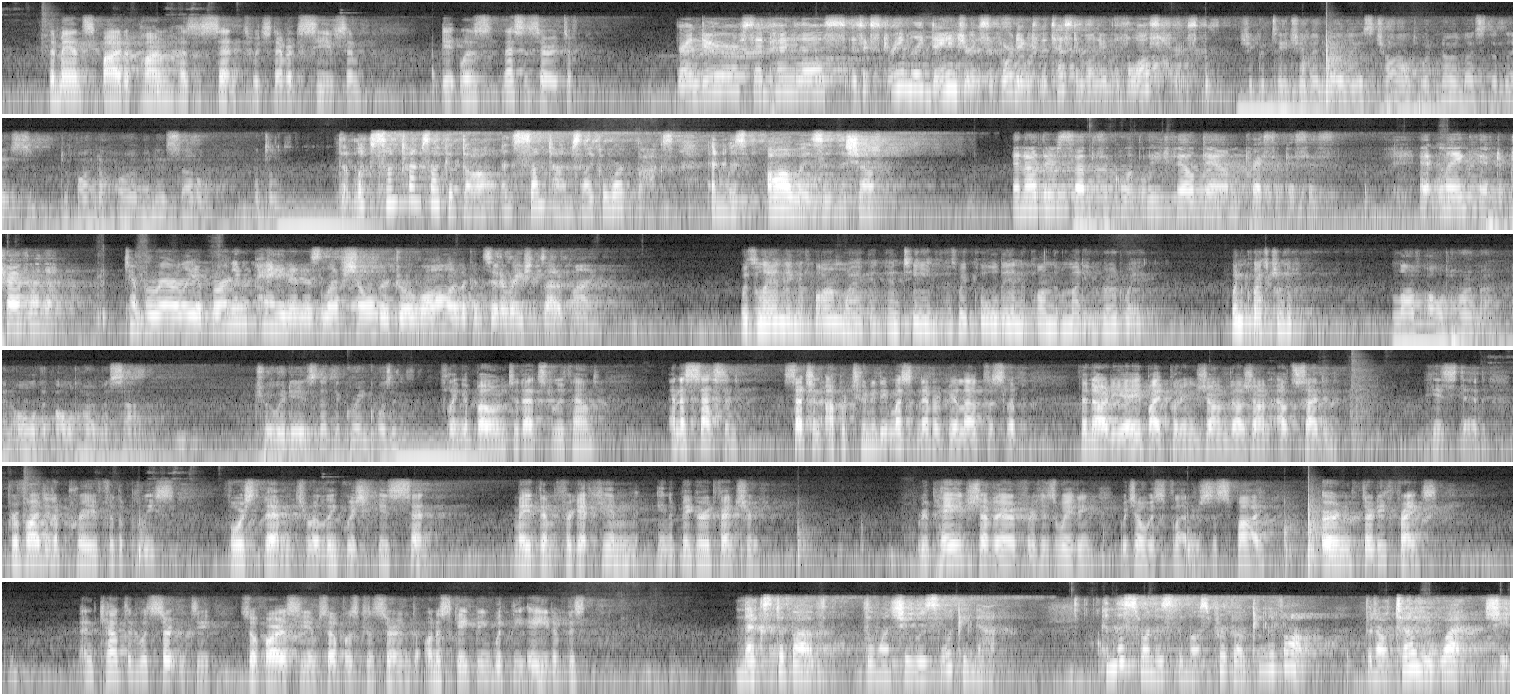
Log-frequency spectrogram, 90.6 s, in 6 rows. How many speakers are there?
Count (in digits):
7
